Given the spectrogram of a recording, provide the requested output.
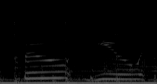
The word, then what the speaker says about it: Fuyuhiko: My first name is pronounced Bu-Yu-Hi-Ho.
